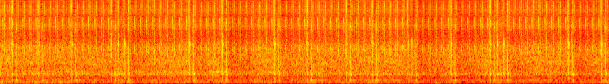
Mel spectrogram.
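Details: Enjomor small hit-and-miss engine: quick light ticking and tapping, fairly even throughout, with plenty of background chatting, highway and alley traffic noise; normal hit-and-miss running.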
